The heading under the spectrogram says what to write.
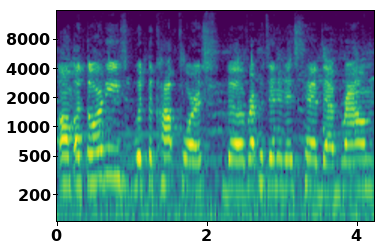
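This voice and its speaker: Over noticeable background noise, a woman speaks with fairly even intonation in a room with audible echo. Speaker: video blogger. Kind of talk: casual commentary. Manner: fast.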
